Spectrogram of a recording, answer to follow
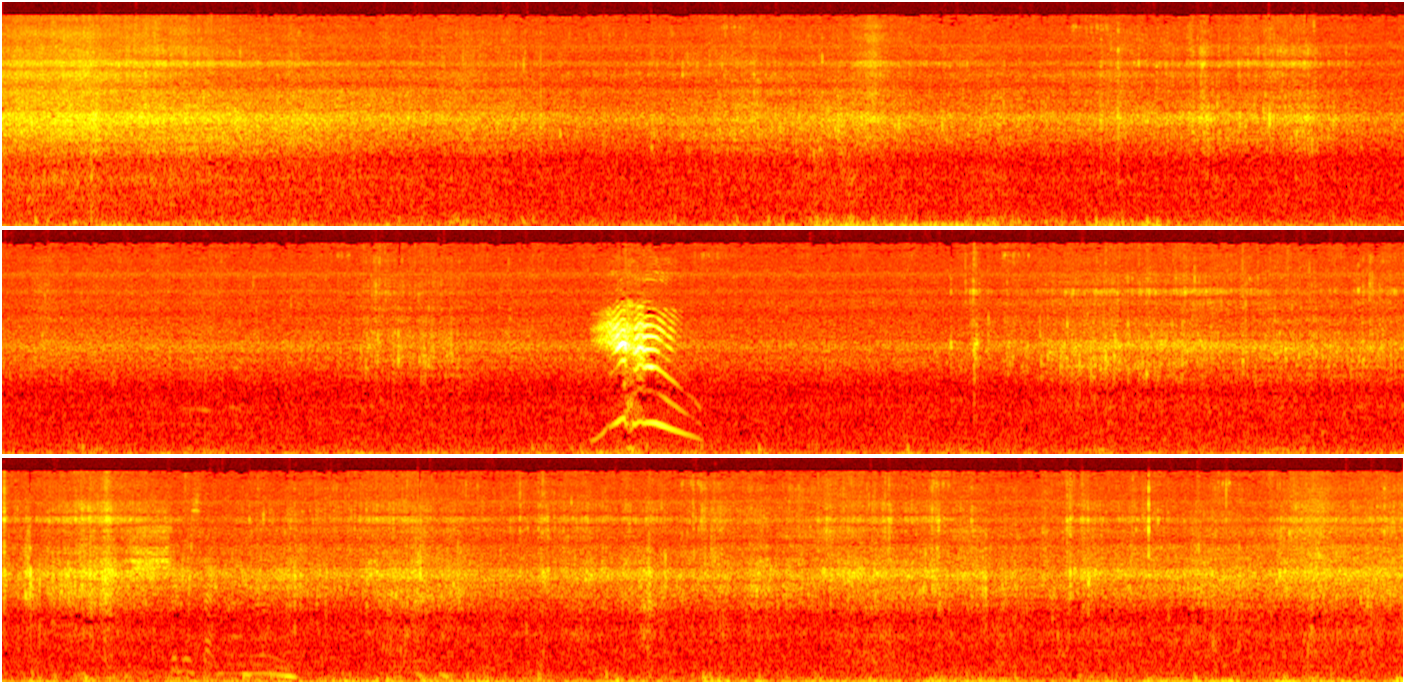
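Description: Whitewater of a river rapid rushing and hissing around a kayak. About halfway through, a person's short, loud yell drops steeply in pitch.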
